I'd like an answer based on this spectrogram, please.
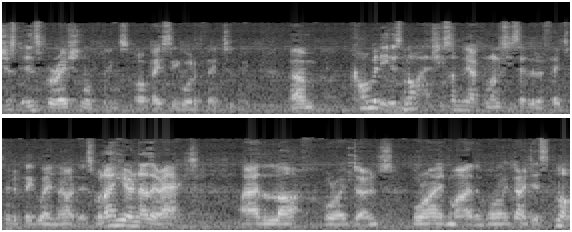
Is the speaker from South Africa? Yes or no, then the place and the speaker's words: yes; South Africa; moved away as an adult; I grew up in South Africa. I grew up in a time when apartheid was there, where it wasn't a pleasant place to be.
